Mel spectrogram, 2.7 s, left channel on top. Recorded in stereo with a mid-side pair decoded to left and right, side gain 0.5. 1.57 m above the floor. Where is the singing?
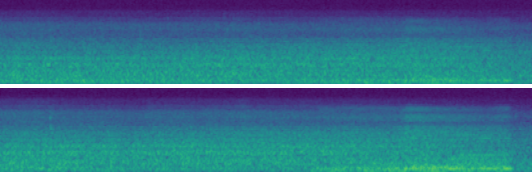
45° right.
